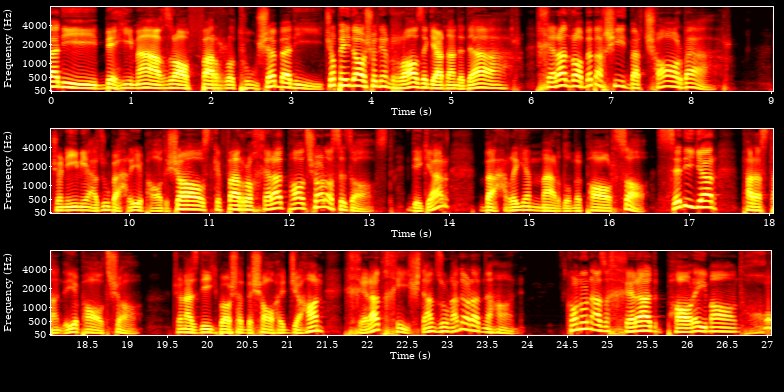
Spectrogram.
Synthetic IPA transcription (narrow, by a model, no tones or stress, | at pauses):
bæd̪iːbehiːmæːɣzɾɒːfærːot̪ʰuːʃebæd̪iːt͡ʃʰope̞jd̪ɒːʃo̞d̪iːnrɒːzeɟæɾd̪ænd̪e̞d̪æːhɾ | χeɾæd̪ɾɒːbe̞bæχʃiːd̪̚bæɾt͡ʃʰɒːɾbæhɾ | t͡ʃʰoniːmiːæzuːbæhɾe̞je̞pʰɒːd̪e̞ʃɒːst̪̚kʲʰe̞færːoχeɾæd̪̚pʰɒːd̪ʃɑːɾɒːse̞zɒ̰ːst̪d̪iɟæɾ | bæhɾejemæɾd̪omepʰɒːɾsɒ̰ː | se̞d̪iːɟæɾ | pʰæɾæst̪ʰænd̪eje̞pʰɒːd̪̥ʃɒ̰ː | t͡ʃʰonæzd̪iːkʰbɒːʃæd̪̚be̞ʃɒːhe̞d͡ʒæhɒn | χeɾæd̪̥χiːʃt̪ænzuːnæd̪ɒːɾæd̪næɦɒn | kʰonuːnæzχeɾæd̪pʰɒːɾeiːmɒːnd̪̥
